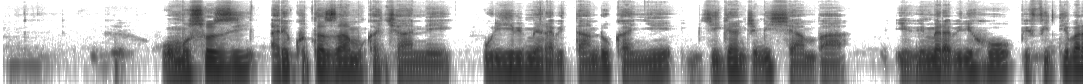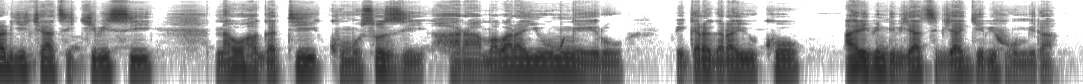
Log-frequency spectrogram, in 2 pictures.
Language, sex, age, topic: Kinyarwanda, male, 25-35, agriculture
